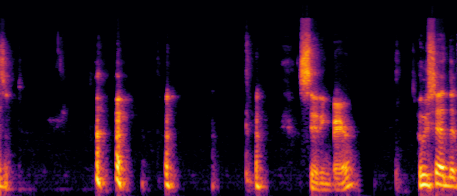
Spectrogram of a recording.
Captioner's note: laughter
